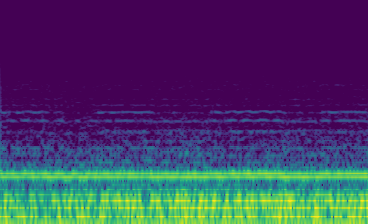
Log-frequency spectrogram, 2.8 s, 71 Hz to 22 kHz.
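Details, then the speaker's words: Volvo 240 that sat 6–7 years and blows smoke, heard after a drive: a constant low droning hum over a quiet idle that does not follow engine speed; noisy fuel pump that needs replacing. "Well, that's fuel pump. Guess what, guys? It needs a fuel pump."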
